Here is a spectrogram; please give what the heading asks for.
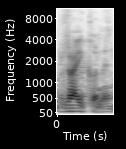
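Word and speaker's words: Räikkönen: Se pronuncia como Raikkonen o algo así.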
